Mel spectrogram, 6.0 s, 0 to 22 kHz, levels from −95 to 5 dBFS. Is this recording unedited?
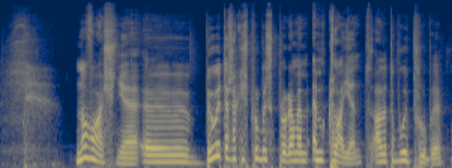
yes; 0 cuts

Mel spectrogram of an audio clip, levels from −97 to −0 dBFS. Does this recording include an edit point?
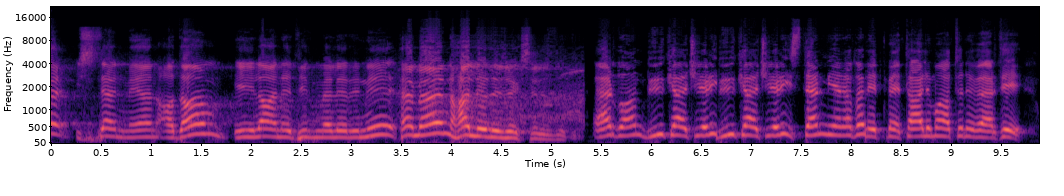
yes; 2 cuts; at 6.7 s, 8.2 s

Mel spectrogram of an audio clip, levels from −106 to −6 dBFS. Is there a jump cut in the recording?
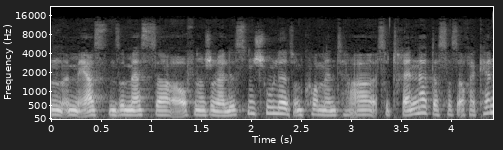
yes; 2 cuts; at 2.4 s, 3.2 s

